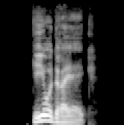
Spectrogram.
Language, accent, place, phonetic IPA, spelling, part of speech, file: German, Germany, Berlin, [ˈɡeːoˌdʁaɪ̯ʔɛk], Geodreieck, noun, De-Geodreieck.ogg
- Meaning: set square (90-45-45 triangle with an integrated protractor made of clear plastic)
